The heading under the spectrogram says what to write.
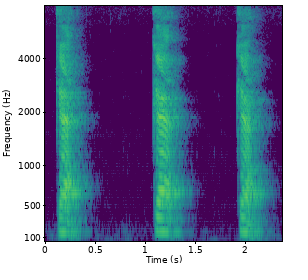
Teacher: ज़बान का जो पिछला हिस्सा है, उससे थोड़ा सा आगे जाएंगे तो वहाँ से काफ की आवाज़ आएगी। क क क। ये ज़बान की जो ज़बान है वो ज़बान को ऊपर तालू की तरफ, रूफ ऑफ द माउथ को लगाना है, तो उससे आवाज़ आएगी कैफ कैफ।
